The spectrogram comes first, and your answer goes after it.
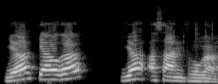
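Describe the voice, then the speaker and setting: Slow-explaining Hindi maths teacher, man. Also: sits high, expressive, lo-fi sound. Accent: Bihari Hindi. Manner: slow, explanatory, asks questions and answers them himself. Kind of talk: classroom maths lecture.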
